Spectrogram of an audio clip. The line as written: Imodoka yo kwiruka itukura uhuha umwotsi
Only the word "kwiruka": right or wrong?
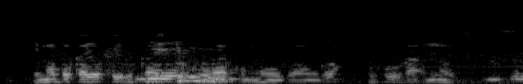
right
